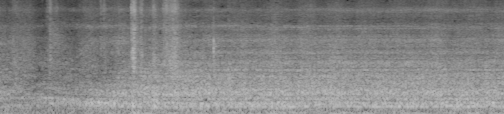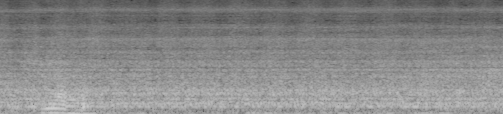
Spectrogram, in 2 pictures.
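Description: Steady whirring machine noise, a motor running without pause. A few light clicks come about a second and a half in, and a brief low hum near six seconds is the loudest moment.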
